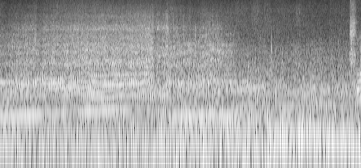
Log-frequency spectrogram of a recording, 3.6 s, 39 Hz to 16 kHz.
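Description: A Ferrari 599 accelerates on a track with a loud, steady engine note that rises in pitch, then eases briefly as the car shifts into the next gear.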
